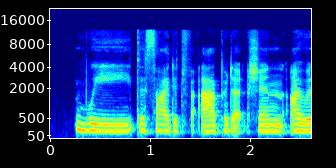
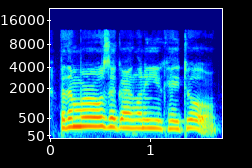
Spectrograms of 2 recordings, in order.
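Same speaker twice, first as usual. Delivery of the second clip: usual speaking voice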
